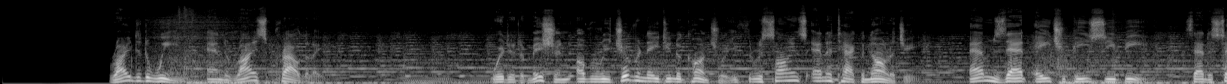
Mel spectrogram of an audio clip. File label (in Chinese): 科技产品宣传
